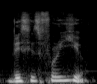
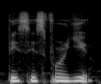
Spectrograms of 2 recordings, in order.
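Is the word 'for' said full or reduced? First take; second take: full; full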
